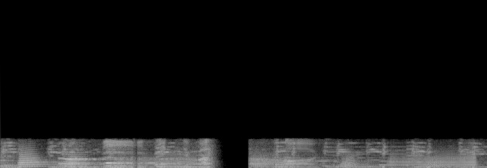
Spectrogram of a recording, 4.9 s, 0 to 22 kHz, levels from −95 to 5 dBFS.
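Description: At 1.32 s and 1.51 s there are short stalls from a late packet. Each time the jitter buffer ran dry. The last sound is stretched for 48 ms, then 22 ms, before resuming. Nothing is lost.

From 2.09 to 2.51 s there is a call audio freeze. The sound turns to a fading buzz, then about 260 ms of silence. Packets were likely held up in transit. The audio then resumes where it stopped, with a gap of about 0.4 s inserted.

Throughout, the call path carries nothing above 4 kHz.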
